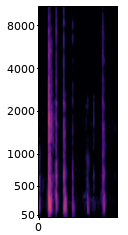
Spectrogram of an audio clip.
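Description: A short burst of about seven quick keystrokes typing code on a computer keyboard, crisp, close and uneven in rhythm, with no talking.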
